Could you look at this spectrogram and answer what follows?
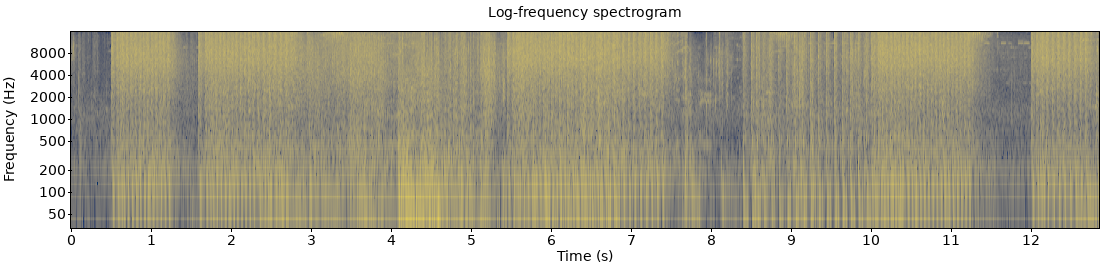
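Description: Rapid automatic gunfire from The Division 2 plays loud and near in long sustained bursts with brief pauses, continuing almost nonstop throughout.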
